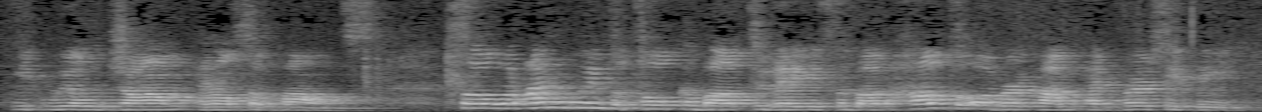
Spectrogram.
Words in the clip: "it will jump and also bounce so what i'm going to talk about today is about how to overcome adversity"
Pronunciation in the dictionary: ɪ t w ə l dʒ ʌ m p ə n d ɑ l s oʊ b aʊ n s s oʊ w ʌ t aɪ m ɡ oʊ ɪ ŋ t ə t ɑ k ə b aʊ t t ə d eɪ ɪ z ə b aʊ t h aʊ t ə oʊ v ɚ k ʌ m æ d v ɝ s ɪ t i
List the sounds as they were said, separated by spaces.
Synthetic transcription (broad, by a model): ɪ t w ə l dʒ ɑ m ə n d ɑ l s oʊ b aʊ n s s oʊ w ʌ t aɪ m ɡ oʊ ɪ ŋ t ə t ɑ k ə b aʊ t t ə d eɪ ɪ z ə b aʊ t h aʊ t ə oʊ v ɚ k ʌ m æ d v ɝ s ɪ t i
